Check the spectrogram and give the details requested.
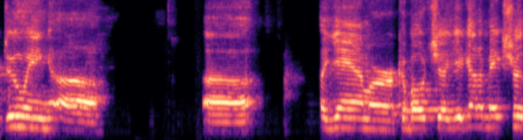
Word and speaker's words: kabocha: ahead valerie asks what about using am i pronouncing that correctly ochoa oh kabocha yeah actually i saw something in the store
